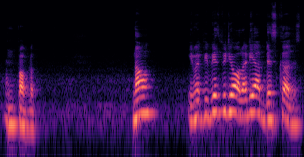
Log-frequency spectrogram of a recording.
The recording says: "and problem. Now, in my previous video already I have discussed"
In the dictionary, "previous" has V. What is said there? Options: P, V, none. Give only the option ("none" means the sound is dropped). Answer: P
